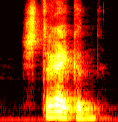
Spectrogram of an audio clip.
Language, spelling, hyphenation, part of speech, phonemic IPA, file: Dutch, strijken, strij‧ken, verb, /ˈstrɛi̯kə(n)/, Nl-strijken.ogg
- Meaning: 1. to stroke 2. to iron, press (clothes) 3. to play a string instrument 4. to lower (sail)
